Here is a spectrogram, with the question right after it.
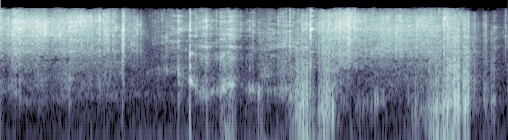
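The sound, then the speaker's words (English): Cereal crunches loudly and steadily as someone chews, a run of crisp, crackling bites over about two and a half seconds with no talking. “But no matter what time of the day it was, I would always eat my favorite cereal.”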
